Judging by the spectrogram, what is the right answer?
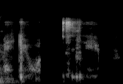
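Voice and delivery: soft, close ASMR whisper.

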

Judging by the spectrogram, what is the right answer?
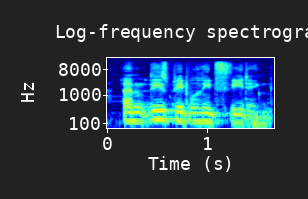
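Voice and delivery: ordinary talk, nothing marked

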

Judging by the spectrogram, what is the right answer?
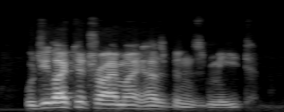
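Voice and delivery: normal talking voice

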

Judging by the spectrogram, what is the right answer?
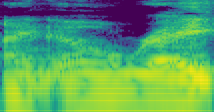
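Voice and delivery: normal talking voice

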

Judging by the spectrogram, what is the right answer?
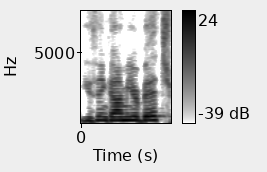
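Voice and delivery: high, mocking tone through laughter. Retelling how a man laughed at three aggressive people, retelling a mocking laugh. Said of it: "he's laughing at them like".

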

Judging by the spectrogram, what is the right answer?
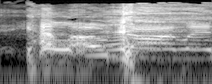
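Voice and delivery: very high, loud 1980s sitcom mom voice. Showing a voice that sounds like a 1980s sitcom mom.

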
